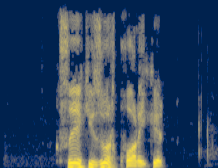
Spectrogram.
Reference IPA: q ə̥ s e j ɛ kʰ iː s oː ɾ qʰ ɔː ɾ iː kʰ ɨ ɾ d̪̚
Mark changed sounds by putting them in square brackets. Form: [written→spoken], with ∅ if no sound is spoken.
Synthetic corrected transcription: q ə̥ s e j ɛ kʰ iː [s→z] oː ɾ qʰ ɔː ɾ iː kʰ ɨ ɾ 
